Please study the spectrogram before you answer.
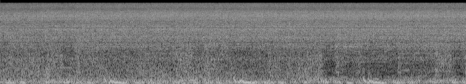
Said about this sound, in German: Wasserblaster feuerfrei.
